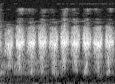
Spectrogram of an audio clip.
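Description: Toy blocks slide against each other in a quick, even series of about ten faint, rasping scrapes, like rapid brushing strokes.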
